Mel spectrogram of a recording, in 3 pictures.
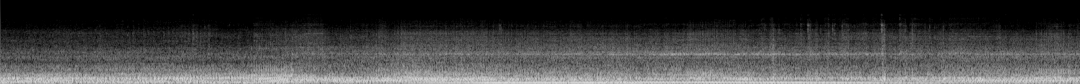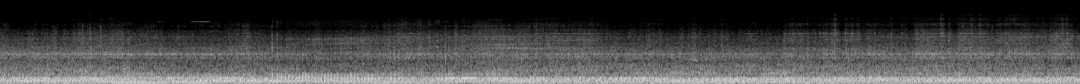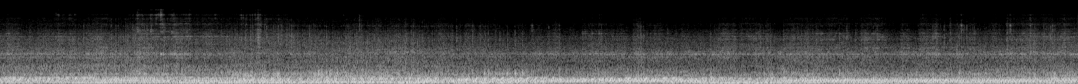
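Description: ATV engines running the whole time, the engine note shifting up and down with the throttle as the quads ride and slow. It is loudest and lowest about four to nine seconds in.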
